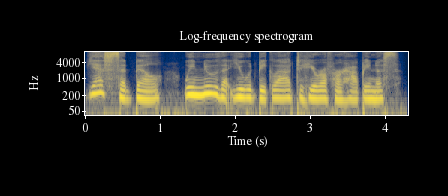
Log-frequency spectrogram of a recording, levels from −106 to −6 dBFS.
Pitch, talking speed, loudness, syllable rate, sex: 175 Hz, 210 wpm, -17 LUFS, 4.5 syllables/s, female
